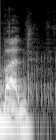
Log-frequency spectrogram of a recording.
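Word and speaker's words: Aubade: E, ο Bad προφέρεται. A-U-B-A-D-E. Ο Bad.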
